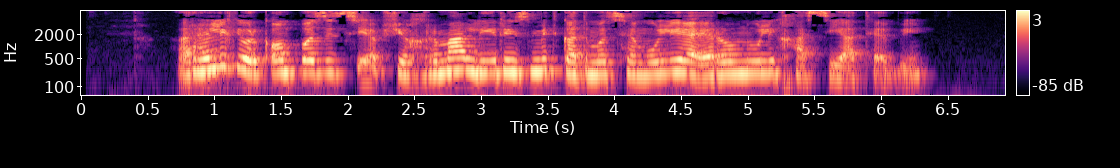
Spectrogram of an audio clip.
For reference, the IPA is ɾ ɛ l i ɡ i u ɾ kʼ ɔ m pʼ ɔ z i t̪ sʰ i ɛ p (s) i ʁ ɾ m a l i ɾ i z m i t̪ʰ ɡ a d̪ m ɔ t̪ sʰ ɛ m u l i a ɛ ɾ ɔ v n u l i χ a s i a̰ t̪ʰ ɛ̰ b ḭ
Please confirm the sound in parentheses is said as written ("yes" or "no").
no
